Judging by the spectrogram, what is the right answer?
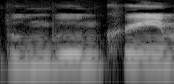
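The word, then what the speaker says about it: Bum Bum Cream: As I said, I'm going to take this, as somebody told me, is pronounced Boom Boom Cream.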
